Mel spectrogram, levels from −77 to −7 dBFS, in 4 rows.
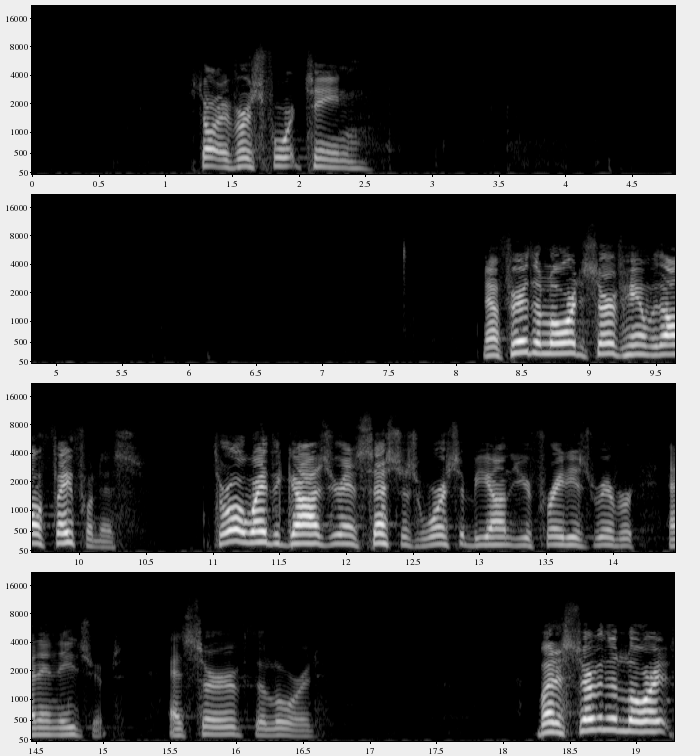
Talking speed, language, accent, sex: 115 wpm, English, American, male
